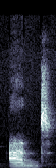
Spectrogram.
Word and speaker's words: and: Now, the most common example of this you'll hear every day is the word and. Australians, actually most native and advanced English speakers, drop the d from and constantly in connected speech.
